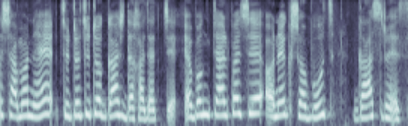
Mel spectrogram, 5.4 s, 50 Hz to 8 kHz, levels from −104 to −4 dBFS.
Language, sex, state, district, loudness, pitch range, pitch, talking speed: Bengali, female, Assam, Hailakandi, -15 LUFS, 270-330 Hz, 305 Hz, 130 wpm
